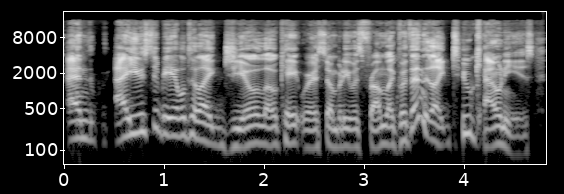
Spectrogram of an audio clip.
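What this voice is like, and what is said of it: Usual voice. Nothing is said of it.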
